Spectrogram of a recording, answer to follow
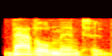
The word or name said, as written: battlemented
